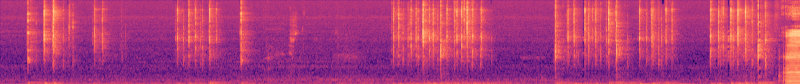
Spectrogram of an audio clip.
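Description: Typing on a computer keyboard in several short bursts of key clicks with pauses between them, as a terminal command is keyed in.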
